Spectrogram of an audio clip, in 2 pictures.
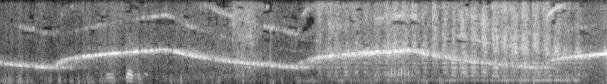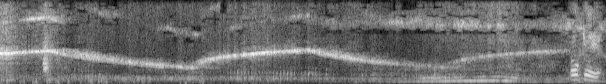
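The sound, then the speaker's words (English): A loud ambulance siren wails in slow, repeating rise-and-fall sweeps about five seconds apart, with a low traffic rumble underneath throughout. “This ambulance calls.”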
